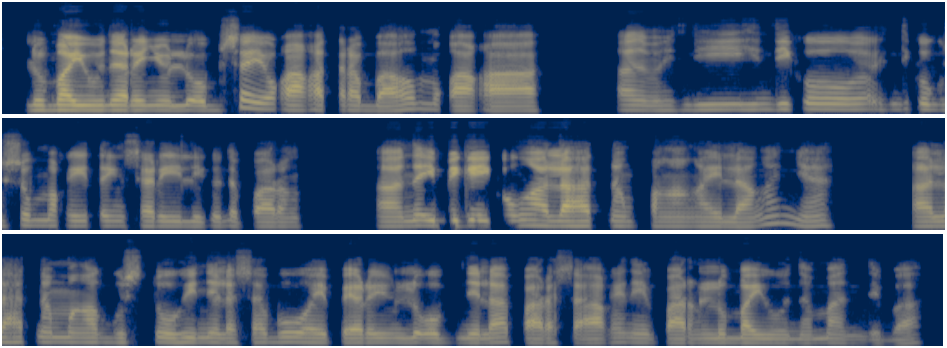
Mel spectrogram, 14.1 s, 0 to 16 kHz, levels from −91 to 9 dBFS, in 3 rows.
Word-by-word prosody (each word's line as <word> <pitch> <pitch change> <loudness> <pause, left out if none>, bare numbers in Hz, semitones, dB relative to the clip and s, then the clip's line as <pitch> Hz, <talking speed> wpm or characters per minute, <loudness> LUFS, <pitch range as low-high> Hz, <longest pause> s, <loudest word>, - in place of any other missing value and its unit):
lumayo 155 -1 +7
na 160 - +8
rin 155 0 +4
'yung 150 - -1
loob 150 -1 -3
sa'yo 200 +3 +4
kakatrabaho 150 0 0
mo, 175 - -12
kaka-ano, 140 +2 -1
hindi 170 +2 -6
hindi 180 +1 +1
ko 180 -1 -2
hindi 175 +1 -18
ko 180 - -5
gustong 170 +1 -4
makita 165 -1 -1
yung 160 - -13
sarili 155 -1 0
ko 150 - -10
na 150 - -8
parang, 145 -1 -5 0.4
ah, 150 0 +6
naibigay 170 0 +7
ko 170 +1 -6
nga 175 - +6
lahat 160 0 +6
ng 155 -1 -5
pangangailangan 150 +7 -4
niya, 160 -4 -6 0.4
ah, 150 0 +2
lahat 155 0 -4
ng 155 0 -4
mga 150 -1 -2
gustuhin 145 0 -3
nila 145 -1 0
sa 145 0 -6
buhay, 150 -1 -3
pero 140 0 +2
yung 145 0 -8
loob 145 -1 -5
nila 145 +2 +2
para 130 -3 -2
sa 130 +1 -2
akin, 150 0 -6
eh, - - -22
parang 135 0 -3
lumayo 135 -2 -1
naman, 125 -1 -9
'di 115 - -15
ba? 115 +1 -8
150 Hz, 210 wpm, -25 LUFS, 145-165 Hz, 0.4 s, na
